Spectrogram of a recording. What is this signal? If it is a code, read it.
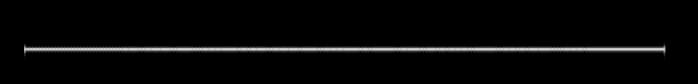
PSK31 (31.25 baud), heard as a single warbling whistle, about 1950 Hz.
